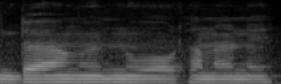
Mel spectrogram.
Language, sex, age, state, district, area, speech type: Bodo, male, 30-45, Assam, Kokrajhar, rural, spontaneous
